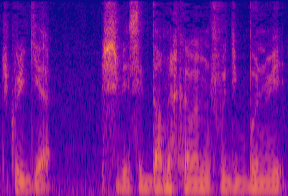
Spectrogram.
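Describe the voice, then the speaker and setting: Slangy young French-speaking vlogger. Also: male voice, mid-range voice, monotone, quick pace, bright, forceful tone, breathy edge. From Portugal. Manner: slangy, joking, addresses viewers as "les gars". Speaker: travel vlogger. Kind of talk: casual vlog chat to camera.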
